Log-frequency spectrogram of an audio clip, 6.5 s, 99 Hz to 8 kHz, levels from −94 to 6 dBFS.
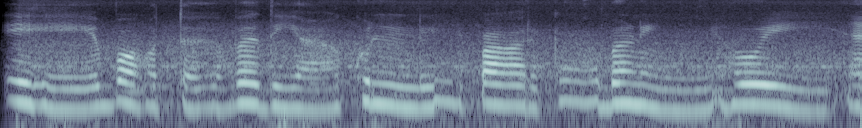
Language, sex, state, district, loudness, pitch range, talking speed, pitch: Punjabi, female, Punjab, Kapurthala, -20 LUFS, 200-230 Hz, 75 wpm, 210 Hz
